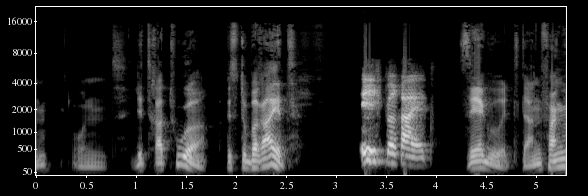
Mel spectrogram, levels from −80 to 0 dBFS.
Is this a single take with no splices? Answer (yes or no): no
